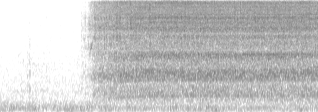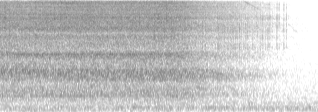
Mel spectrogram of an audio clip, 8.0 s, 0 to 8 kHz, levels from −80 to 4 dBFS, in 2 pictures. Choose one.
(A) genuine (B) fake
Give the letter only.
A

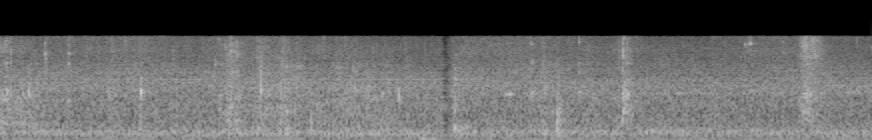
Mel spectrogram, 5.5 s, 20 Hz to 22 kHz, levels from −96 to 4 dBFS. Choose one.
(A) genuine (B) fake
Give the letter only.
A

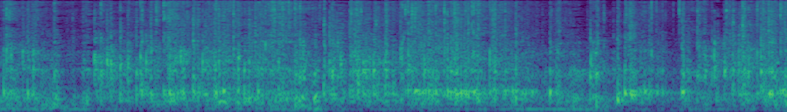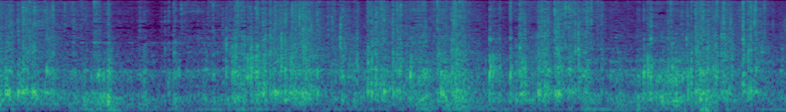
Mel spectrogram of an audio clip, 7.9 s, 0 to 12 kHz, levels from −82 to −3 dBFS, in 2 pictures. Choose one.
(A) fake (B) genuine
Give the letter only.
A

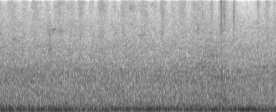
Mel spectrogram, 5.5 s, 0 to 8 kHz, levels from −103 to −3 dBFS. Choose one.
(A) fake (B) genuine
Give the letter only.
B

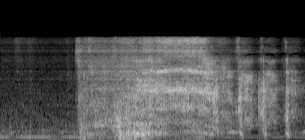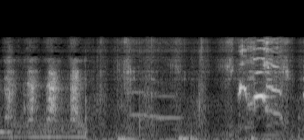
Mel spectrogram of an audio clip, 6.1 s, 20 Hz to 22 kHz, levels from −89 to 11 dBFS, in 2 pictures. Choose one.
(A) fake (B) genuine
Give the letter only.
A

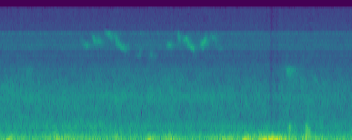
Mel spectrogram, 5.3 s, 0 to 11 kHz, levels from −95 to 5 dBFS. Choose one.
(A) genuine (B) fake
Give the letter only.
B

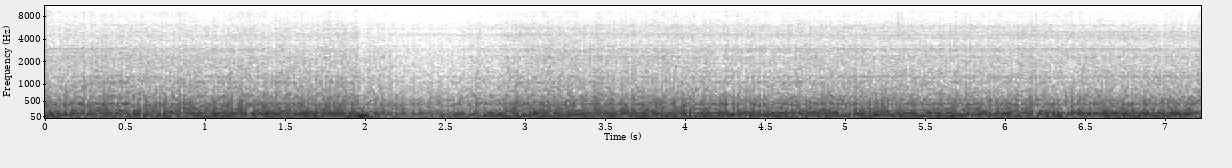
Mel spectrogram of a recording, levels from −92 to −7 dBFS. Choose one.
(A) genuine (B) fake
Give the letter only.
B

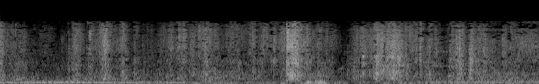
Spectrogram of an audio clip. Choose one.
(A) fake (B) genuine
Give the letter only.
B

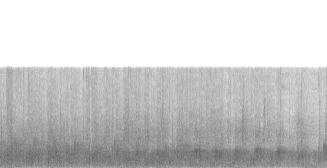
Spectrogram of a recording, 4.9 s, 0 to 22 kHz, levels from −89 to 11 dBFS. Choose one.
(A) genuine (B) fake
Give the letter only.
B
